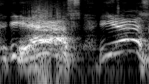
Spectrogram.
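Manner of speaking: high, loud monster cry of triumph; big gloating monster shout; exulting troll. Acted. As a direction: roar it with gleeful troll relish. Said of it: "the troll's like".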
